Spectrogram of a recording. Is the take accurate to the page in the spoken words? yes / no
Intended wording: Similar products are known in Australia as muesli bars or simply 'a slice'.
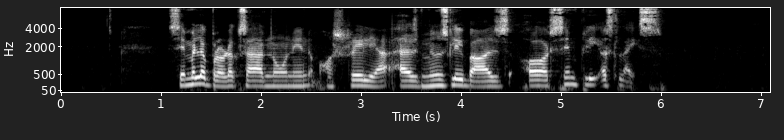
yes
